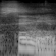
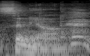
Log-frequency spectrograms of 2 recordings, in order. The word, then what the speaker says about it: Simeon: Which when they say, because when it's spelled out is one thing, but when they say it, I kept thinking like, like simian as in, monkeys, but... But they pronounce it Simeon.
